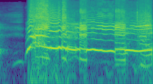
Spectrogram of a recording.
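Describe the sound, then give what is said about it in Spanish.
A person screams excitedly during a lottery ball draw for a pickup-truck prize: a brief low sound, then one loud, high, sustained scream lasting about two seconds, with its pitch drifting slightly downward. “¡No grite! ¡Casi, señores! ¡No grite!”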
